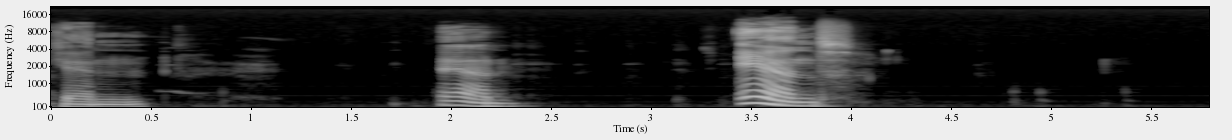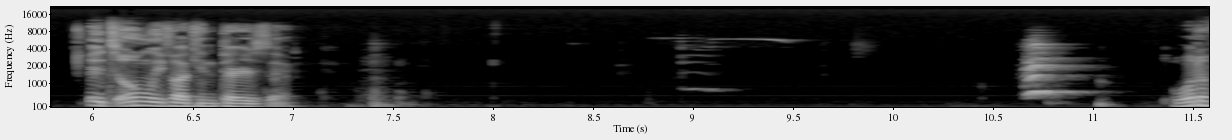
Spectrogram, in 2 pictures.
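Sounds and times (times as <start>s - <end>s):
speech: 0.0s - 0.6s, 2.0s - 2.4s, 3.4s - 4.1s, 6.0s - 7.1s, 11.4s - 11.5s
faint dogs whimpering outside a closed door: 8.8s - 9.7s, 10.7s - 11.1s.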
